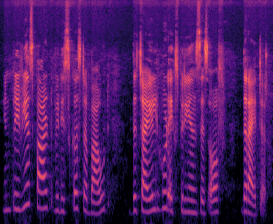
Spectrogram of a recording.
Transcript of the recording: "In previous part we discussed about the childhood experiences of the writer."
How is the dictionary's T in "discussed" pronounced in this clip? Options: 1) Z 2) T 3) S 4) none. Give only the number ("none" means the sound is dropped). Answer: 2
